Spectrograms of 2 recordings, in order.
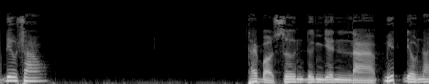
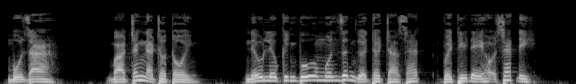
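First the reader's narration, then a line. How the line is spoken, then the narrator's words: Angry shout. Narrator (Vietnamese): Thái Bảo Sơn liền tức giận quát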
